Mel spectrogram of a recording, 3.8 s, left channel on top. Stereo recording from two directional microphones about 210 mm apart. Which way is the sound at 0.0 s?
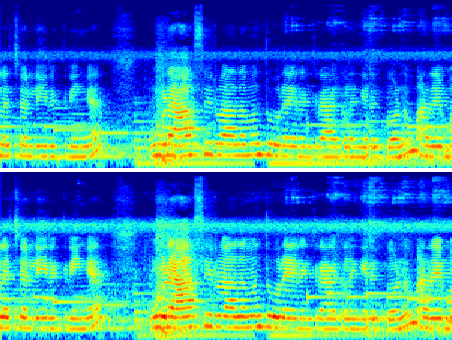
55° left (ahead or behind).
